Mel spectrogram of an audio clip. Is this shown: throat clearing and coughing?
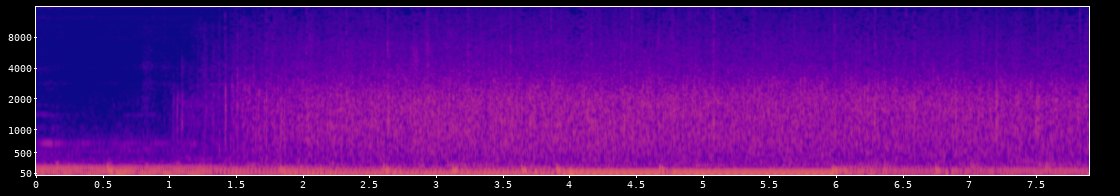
no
